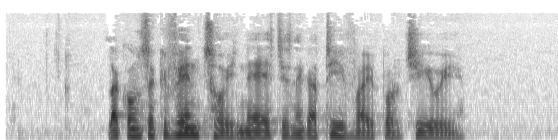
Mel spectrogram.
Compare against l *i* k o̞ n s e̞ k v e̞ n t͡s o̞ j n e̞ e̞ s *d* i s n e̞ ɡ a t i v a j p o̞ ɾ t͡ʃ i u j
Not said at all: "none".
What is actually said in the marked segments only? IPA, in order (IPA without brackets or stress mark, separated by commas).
a, t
